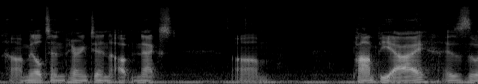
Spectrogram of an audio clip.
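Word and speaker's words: Pompeii: Um, Pompi is how it's pronounced, not Pompei.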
